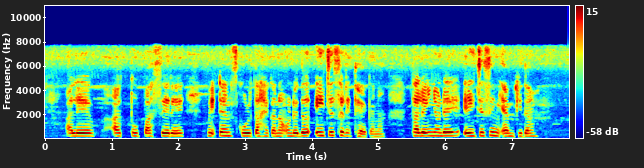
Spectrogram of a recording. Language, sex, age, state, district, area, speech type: Santali, female, 18-30, West Bengal, Purba Bardhaman, rural, spontaneous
